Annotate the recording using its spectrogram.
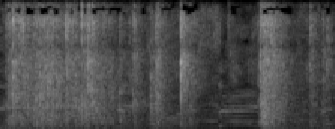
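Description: Chip bag crinkling as it is handled. There is a dense rustle for about a second, then a second short crackle near the end, over background music.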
